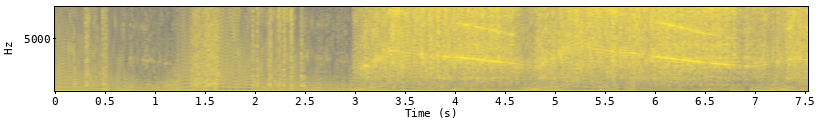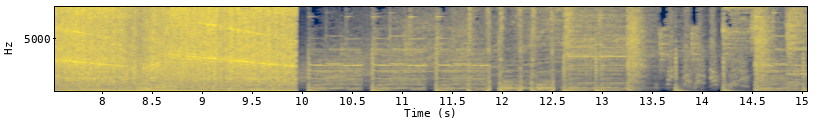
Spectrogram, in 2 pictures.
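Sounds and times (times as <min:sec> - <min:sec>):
car engine revving loudly: 0:00.0 - 0:10.0.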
